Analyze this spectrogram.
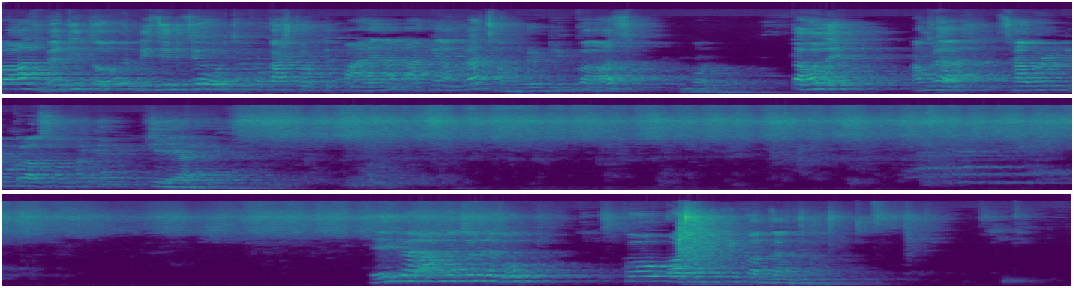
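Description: A young man speaks clearly and with animation, close by.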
